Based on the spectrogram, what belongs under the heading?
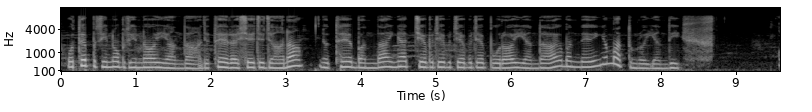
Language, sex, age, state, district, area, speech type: Dogri, female, 18-30, Jammu and Kashmir, Udhampur, rural, spontaneous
